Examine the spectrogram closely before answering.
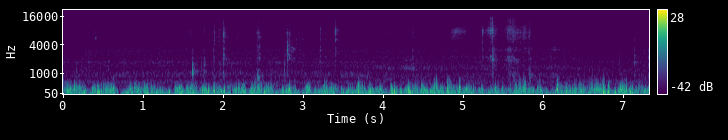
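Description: Plastic blister packaging and cardboard backing of a die-cast toy car crinkling and clicking as they are handled and pulled apart, with bursts of crackle around the middle and again about five seconds in. Under it runs a constant low rumble of background noise.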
